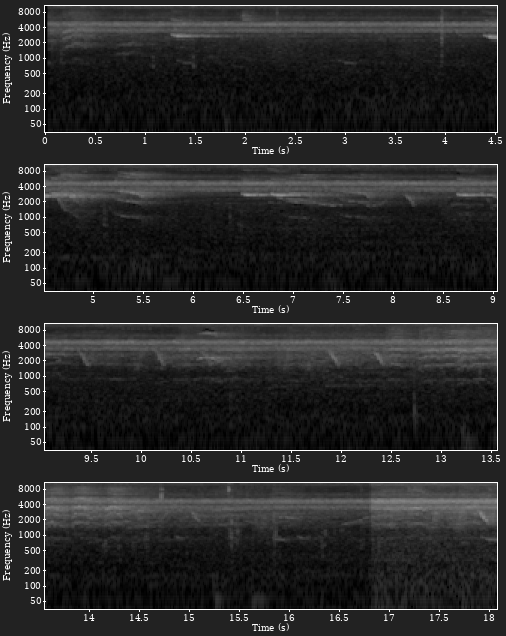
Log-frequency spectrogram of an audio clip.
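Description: Birds singing, short repeated chirping phrases with quick falling notes every couple of seconds, over a steady high hiss of forest ambience. The background becomes louder about a second before the end.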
